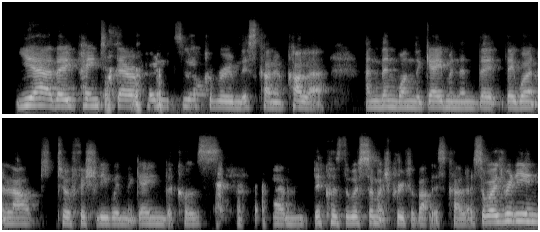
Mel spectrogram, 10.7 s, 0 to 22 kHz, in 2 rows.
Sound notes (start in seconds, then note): 7.5 chuckling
